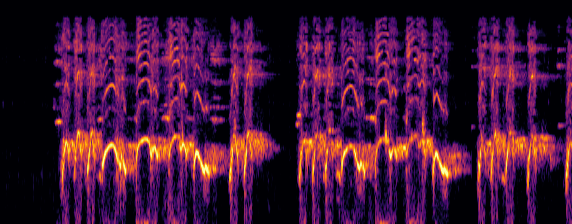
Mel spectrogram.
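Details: Chatty Tuwu bird on training audio with trickling water added, meant to stimulate caged birds, gives loud, ringing whistled phrases with slurred up-and-down notes and sharp clicks, repeated in rapid bursts with brief pauses.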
